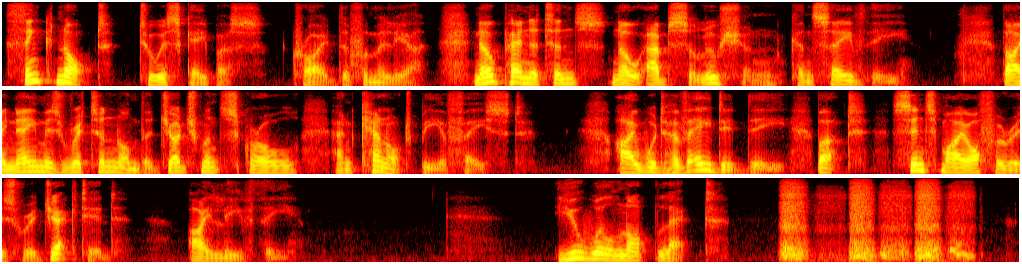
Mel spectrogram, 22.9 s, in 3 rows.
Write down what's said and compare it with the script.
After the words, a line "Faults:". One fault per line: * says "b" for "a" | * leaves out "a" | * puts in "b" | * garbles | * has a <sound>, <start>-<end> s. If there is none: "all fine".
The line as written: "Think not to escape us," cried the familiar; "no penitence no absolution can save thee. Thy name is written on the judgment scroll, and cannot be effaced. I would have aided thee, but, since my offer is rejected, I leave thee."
"Think not to escape us," cried the familiar; "no penitence no absolution can save thee. Thy name is written on the judgment scroll, and cannot be effaced. I would have aided thee, but, since my offer is rejected, I leave thee." "You will not let
Faults:
* puts in "You will not let"
* has a breath, 21.1-22.6 s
